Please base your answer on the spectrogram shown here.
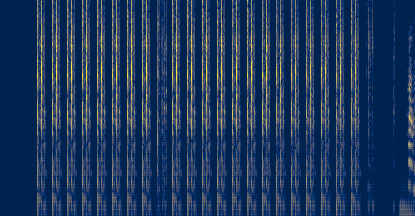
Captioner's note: typewriter keys clacking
